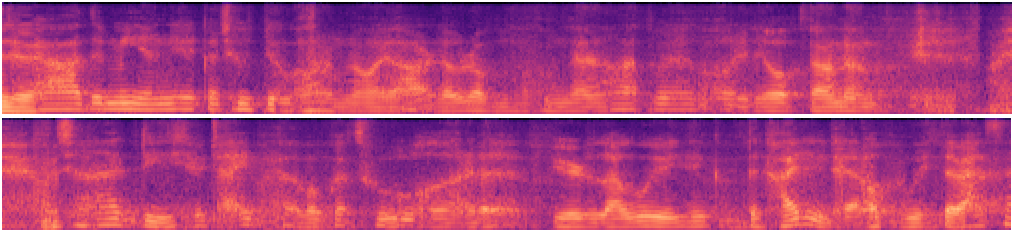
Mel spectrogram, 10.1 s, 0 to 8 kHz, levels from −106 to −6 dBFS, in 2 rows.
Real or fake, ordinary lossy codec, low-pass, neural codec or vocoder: fake; none; 7.2 kHz; codec, 16 kHz in and 24 kHz out, 0.6 kbps, FocalCodec, streaming, 4096 codes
